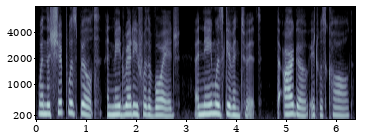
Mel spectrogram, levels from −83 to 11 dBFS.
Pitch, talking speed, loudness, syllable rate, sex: 215 Hz, 195 wpm, -16 LUFS, 4.8 syllables/s, female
